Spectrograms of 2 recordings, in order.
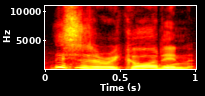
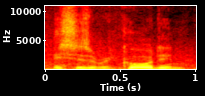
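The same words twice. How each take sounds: First: High, loud incredulous cry; amazed realisation. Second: Understated moment of realisation; dawning realisation. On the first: Caller realising he's been pranked, loud incredulous realisation. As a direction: exclaim it as the prank fully sinks in. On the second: Caller realising the prank, understated realisation. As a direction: let the penny drop, near the usual voice. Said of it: "And I thought". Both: Retold or imitated.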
